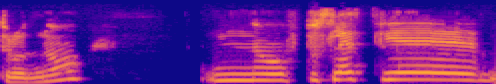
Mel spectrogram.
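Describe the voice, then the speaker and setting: A woman at a fairly high pitch and a very slow pace. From Bulgaria, Smolyan. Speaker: expat interviewee. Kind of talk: interview.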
